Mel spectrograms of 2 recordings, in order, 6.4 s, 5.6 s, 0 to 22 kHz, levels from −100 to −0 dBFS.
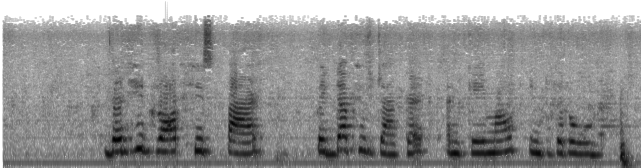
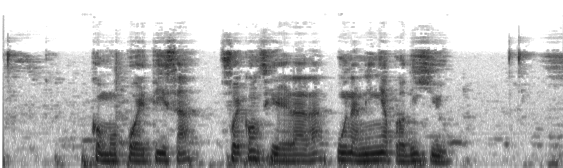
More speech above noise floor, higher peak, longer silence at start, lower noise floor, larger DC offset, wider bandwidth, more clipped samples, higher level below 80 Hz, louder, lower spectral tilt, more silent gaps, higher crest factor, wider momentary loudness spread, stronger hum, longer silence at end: about the same, 24 dB vs 27 dB; about the same, 0 dBFS vs 0 dBFS; about the same, 0.05 s vs 0 s; second, -35 dBFS vs -41 dBFS; neither; first, 15 kHz vs 9.6 kHz; neither; about the same, -40 dBFS vs -38 dBFS; first, -12 LUFS vs -15 LUFS; about the same, -4.5 dB/octave vs -4 dB/octave; neither; about the same, 12 dB vs 16 dB; second, 9 LU vs 13 LU; neither; about the same, 0.05 s vs 0 s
